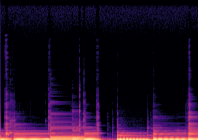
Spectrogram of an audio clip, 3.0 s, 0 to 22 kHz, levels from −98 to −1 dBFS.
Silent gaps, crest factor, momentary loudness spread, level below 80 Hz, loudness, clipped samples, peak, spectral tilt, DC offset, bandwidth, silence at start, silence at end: none; 14 dB; 4 LU; -20 dBFS; -15 LUFS; under 0.1%; 0 dBFS; -13 dB/octave; under 0.1%; 3.9 kHz; 0 s; 0 s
